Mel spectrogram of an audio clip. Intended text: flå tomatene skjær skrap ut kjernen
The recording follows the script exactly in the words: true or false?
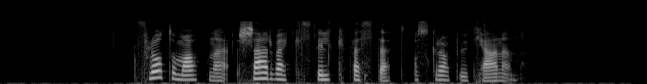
false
